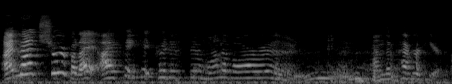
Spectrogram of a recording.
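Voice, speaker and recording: A woman's voice: high voice, very animated, moderate pace. A woman hosting an event, introducing the guest speaker in a casual, jokey way with a few hesitations. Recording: distant mic with a crowd of listeners.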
